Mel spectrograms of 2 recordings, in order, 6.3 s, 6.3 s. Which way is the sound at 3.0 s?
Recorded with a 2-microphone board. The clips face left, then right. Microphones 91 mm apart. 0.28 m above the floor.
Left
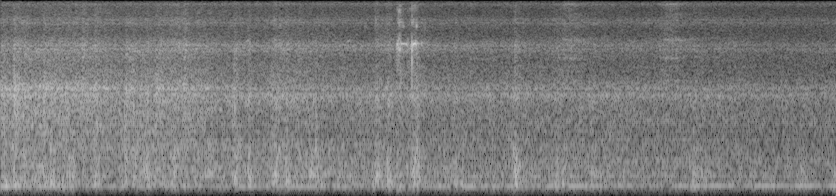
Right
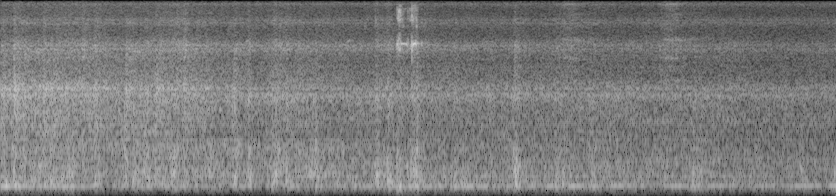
25° right (ahead or behind).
